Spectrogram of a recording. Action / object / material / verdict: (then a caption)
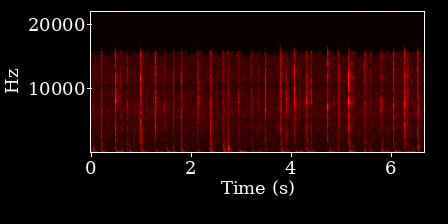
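tap / plastic laptop keyboard keys / plastic / none. Long white nails tap on the black plastic keys of a laptop keyboard, making about thirty quick, separate taps. Each tap is a short, dry knock with a low thump and a bright click on top, dying away almost at once.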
